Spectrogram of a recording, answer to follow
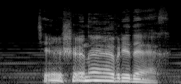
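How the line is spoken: Officer shouting. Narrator (Russian): закричал незнакомый офицер

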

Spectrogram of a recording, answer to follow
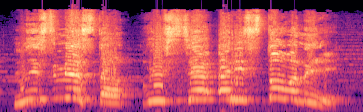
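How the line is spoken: Several guards shouting. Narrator (Russian): Закричали несколько гвардейцев

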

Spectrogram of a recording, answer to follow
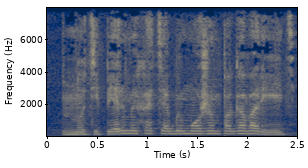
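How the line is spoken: Whisper. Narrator (Russian): прошептала в темноте Аврора

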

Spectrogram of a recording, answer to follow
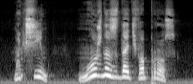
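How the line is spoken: Hesitant question. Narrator (Russian): неуверенно спросила Молли

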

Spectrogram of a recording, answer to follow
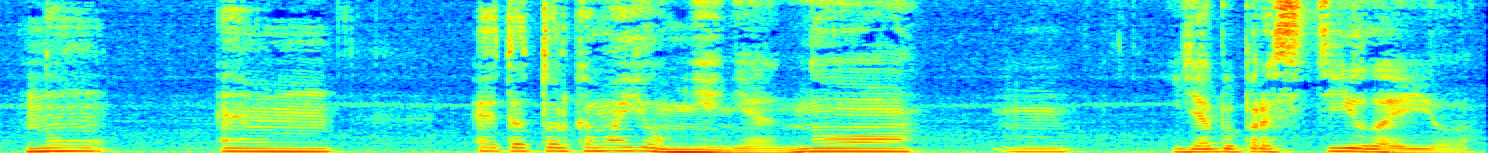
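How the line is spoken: Quiet confession. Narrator (Russian): тихо призналась

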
